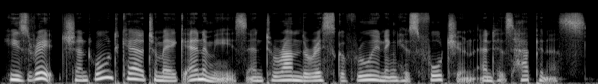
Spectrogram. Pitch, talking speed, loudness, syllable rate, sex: 195 Hz, 200 wpm, -18 LUFS, 4.7 syllables/s, female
